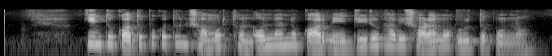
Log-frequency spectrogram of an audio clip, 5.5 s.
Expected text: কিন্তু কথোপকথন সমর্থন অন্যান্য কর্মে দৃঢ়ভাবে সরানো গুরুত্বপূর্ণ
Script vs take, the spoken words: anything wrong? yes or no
no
